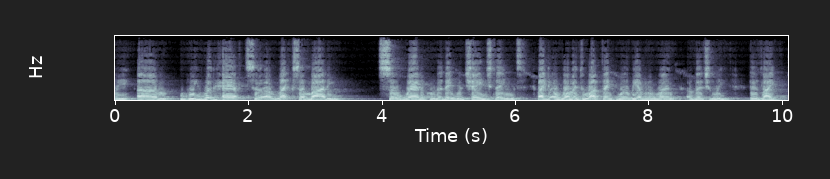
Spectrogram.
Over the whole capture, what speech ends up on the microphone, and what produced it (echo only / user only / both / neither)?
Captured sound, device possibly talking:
echo only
